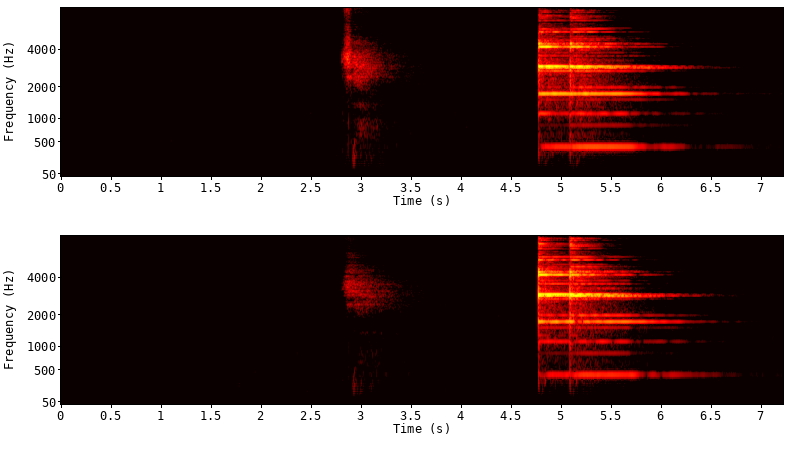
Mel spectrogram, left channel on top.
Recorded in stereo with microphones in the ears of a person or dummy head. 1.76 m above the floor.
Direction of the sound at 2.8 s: 35° left (ahead or behind).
